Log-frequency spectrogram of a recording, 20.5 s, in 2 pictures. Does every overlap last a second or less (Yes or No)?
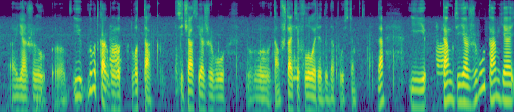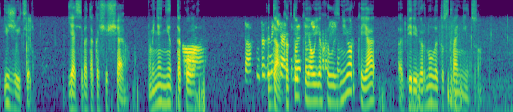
No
